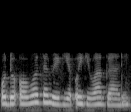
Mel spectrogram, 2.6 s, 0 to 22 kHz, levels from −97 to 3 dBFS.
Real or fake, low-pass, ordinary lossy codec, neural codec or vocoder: real; 3.6 kHz; none; none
